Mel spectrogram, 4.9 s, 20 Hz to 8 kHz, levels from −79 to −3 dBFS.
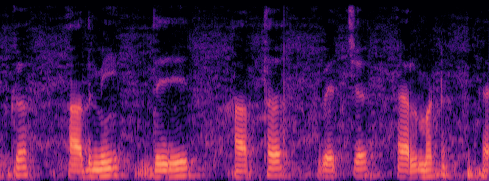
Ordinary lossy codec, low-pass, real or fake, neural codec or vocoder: none; 7.2 kHz; fake; vocoder, 22.05 kHz, 80 mel bands, WaveNeXt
